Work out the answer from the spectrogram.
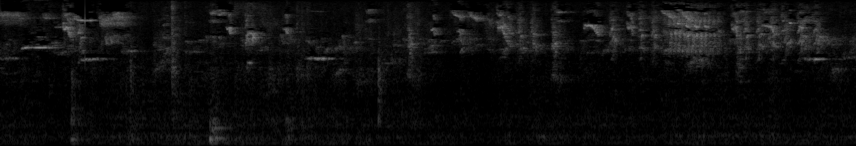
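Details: Painted bunting: scattered high, thin chirps and brief twittering phrases come in irregular bursts, mixed with soft clicks and light rustling, over a quiet background.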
